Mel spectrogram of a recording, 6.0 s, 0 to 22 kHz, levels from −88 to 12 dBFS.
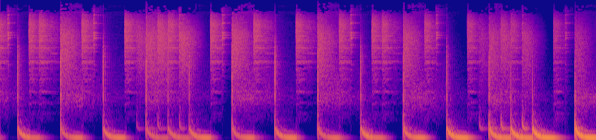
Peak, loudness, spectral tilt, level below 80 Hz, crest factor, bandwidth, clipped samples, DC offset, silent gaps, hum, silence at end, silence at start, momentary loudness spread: -4 dBFS; -24 LUFS; -2.5 dB/octave; -30 dBFS; 20 dB; 20 kHz; under 0.1%; under 0.1%; none; none; 0 s; 0 s; 4 LU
